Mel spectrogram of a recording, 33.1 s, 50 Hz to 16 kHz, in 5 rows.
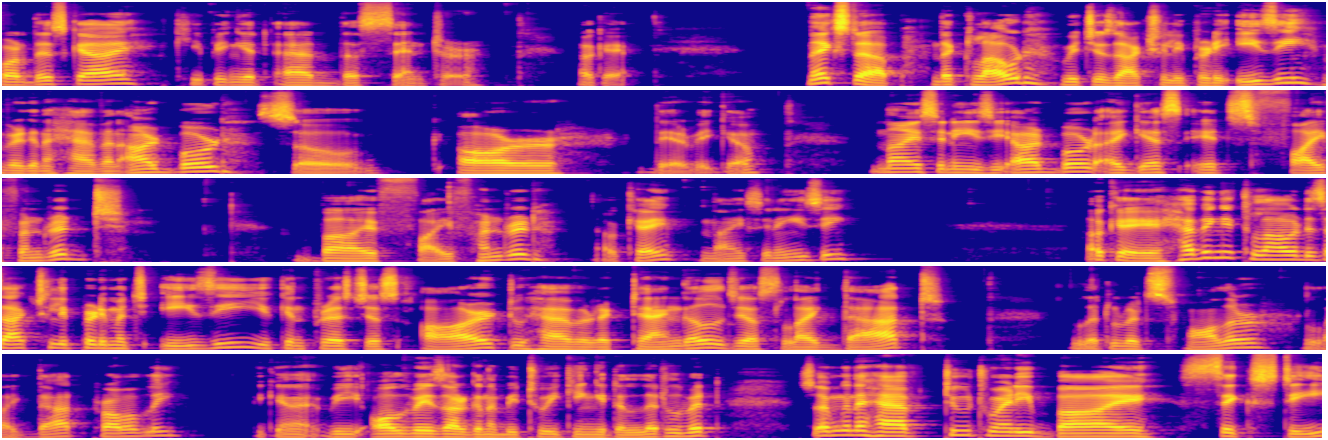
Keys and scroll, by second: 6.4 a, 13.7-15.4 typing, 21.2 r.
